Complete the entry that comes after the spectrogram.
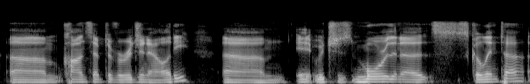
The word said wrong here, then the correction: scintilla: I think that's how – I always screw that word up. – Scintilla. – Yes.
